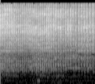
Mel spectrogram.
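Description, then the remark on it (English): A spinning prize wheel, spun to pick this week's theme, clicks rapidly against its pointer, a steady stream of bright, high-pitched ticks that holds an even pace for about two seconds with no voices. “Brent, do you have a preference this week on the wheel?”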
